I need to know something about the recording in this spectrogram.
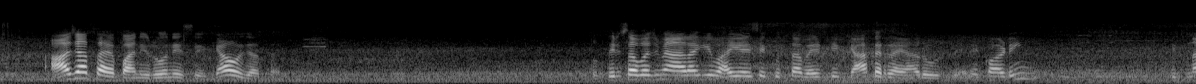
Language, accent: Marathi, native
